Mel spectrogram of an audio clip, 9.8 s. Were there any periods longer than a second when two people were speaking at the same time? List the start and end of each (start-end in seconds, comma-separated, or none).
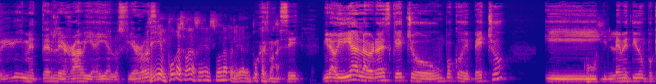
none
